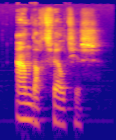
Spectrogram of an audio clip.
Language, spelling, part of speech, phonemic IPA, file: Dutch, aandachtsveldjes, noun, /ˈandɑx(t)sˌfɛlcəs/, Nl-aandachtsveldjes.ogg
- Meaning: plural of aandachtsveldje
